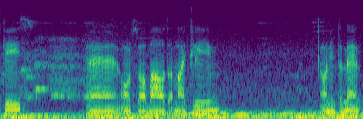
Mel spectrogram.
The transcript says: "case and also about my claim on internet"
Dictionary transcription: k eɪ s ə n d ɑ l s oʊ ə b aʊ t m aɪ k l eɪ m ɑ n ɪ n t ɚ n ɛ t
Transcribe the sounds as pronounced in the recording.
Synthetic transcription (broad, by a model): k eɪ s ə n ɑ l s oʊ ə b aʊ t m aɪ k l eɪ m ɑ n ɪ n t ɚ n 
